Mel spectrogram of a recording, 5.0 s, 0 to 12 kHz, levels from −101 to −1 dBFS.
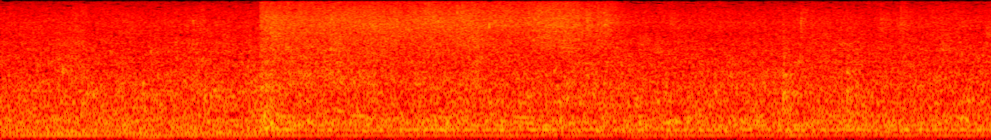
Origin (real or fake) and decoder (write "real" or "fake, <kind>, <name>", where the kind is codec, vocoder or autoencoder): real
